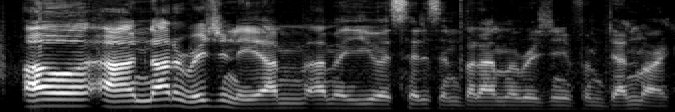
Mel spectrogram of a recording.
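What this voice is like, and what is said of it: Danish accent in English. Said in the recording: “the accent. Okay, yeah, I recognize it right off.”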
